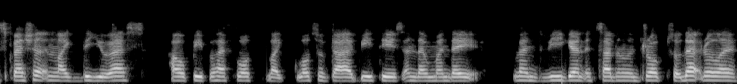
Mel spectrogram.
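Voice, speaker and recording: A woman speaks at a medium pitch and a fairly quick pace. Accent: Czech. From Czech Republic. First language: Czech. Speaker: vegan food blogger. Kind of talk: interview.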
